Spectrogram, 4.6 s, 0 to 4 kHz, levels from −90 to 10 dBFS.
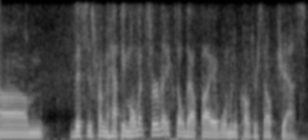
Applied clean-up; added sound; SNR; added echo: neural mask model Resemble Enhance denoiser.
